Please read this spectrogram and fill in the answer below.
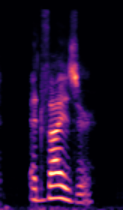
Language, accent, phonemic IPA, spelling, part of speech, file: English, US, /ædˈvaɪ.zɚ/, adviser, noun, En-us-adviser.ogg
- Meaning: 1. One who advises 2. Ellipsis of class adviser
